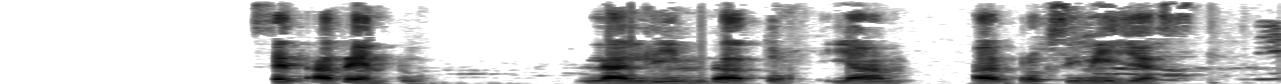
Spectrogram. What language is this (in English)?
Esperanto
